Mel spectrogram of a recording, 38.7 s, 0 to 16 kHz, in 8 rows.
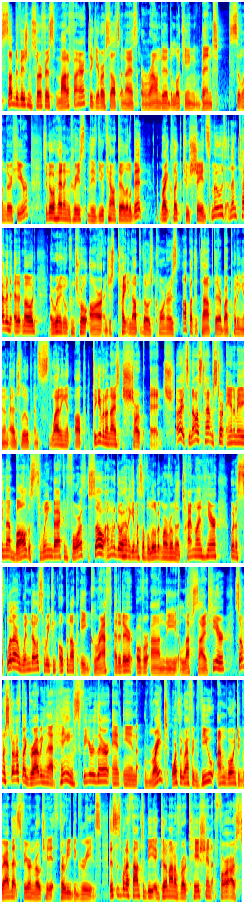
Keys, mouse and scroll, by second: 1.4-2.4 drag, 3.0-4.4 scroll down 12, 4.4 click, 6.1-7.6 right drag, 7.6-8.2 scroll up 3, 8.2 Tab, 8.9 a, 9.0 a, 9.8 ctrl+r, 16.7 Tab, 17.1 scroll down 2, 17.3 a, 17.4 a, 17.7-19.1 middle drag, 19.1 click, 19.5 scroll down 2, 19.8 middle click, 19.9 click, 20.6 r, 23.4-26.9 drag, 26.9-27.5 scroll up 4, 27.5 shift+middle click, 28.2-31.3 drag, 31.5-33.0 scroll down 2, 33.7 r.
